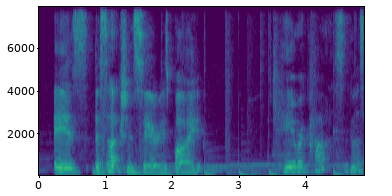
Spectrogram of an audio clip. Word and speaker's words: Kiera Cass: read in january is the selection series by kiera cass that's how you say her name and i'm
